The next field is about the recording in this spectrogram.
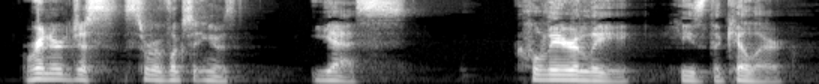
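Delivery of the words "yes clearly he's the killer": very drawn-out, totally unimpressed, unamused delivery. Voicing a character answering a claim about who the killer is, unamused deadpan. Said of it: "He seems completely unamused".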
